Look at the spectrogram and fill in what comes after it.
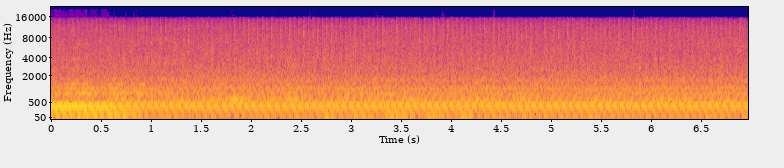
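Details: Briggs & Stratton engine on a 22-inch Toro Recycler mower after swapping an aftermarket carburetor for the original OEM carb: steady, even hum with no surging; running smooth and healthy.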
